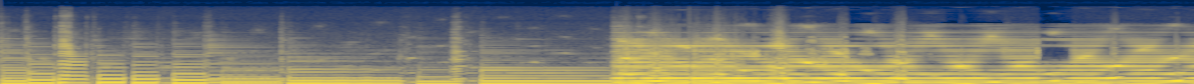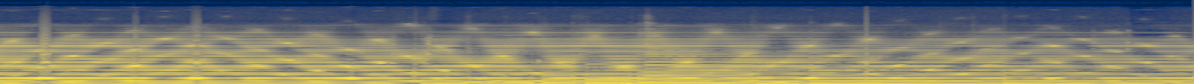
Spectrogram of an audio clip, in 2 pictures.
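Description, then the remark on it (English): Electric guitar through a phaser: a few quick plucked notes, then a sustained, slightly distorted chord whose tone sweeps slowly and swirls up and down, ending on a low note. No talking. “It's just the phaser, yeah.”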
